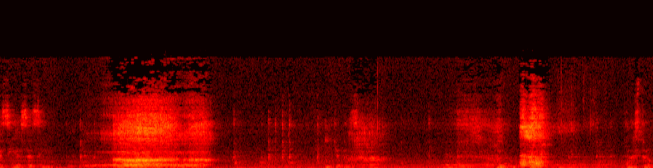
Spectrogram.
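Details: Adult woman (aunt) snoring: two loud, rough snoring breaths over quieter breathing, with faint TV sound in a dark room; ordinary snoring.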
